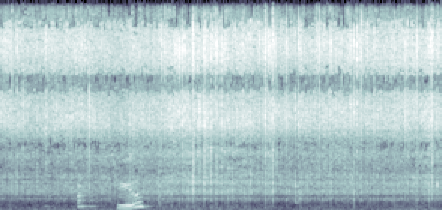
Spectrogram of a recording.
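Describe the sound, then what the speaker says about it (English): Blanched milkweed and mushrooms sautéing in a pan give a steady, close hiss of sizzling oil that runs the whole time, with a brief voice and a few utensil scrapes near the start. "I'm just going to add that and saute it quickly with the mushrooms to get them cooked"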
